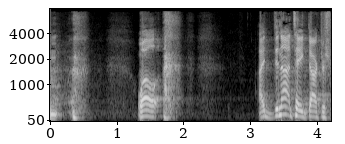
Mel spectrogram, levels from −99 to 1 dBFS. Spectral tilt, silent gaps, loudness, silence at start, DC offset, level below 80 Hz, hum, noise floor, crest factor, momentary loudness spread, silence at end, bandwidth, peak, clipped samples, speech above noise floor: -4.5 dB/octave; none; -21 LUFS; 0 s; under 0.1%; -60 dBFS; none; -73 dBFS; 20 dB; 10 LU; 0 s; 7.8 kHz; -4 dBFS; under 0.1%; 53 dB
